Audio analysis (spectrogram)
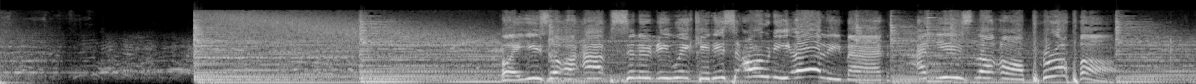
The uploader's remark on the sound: Live At House Is A Feeling Meets Shine 879 Summer Splash 2023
